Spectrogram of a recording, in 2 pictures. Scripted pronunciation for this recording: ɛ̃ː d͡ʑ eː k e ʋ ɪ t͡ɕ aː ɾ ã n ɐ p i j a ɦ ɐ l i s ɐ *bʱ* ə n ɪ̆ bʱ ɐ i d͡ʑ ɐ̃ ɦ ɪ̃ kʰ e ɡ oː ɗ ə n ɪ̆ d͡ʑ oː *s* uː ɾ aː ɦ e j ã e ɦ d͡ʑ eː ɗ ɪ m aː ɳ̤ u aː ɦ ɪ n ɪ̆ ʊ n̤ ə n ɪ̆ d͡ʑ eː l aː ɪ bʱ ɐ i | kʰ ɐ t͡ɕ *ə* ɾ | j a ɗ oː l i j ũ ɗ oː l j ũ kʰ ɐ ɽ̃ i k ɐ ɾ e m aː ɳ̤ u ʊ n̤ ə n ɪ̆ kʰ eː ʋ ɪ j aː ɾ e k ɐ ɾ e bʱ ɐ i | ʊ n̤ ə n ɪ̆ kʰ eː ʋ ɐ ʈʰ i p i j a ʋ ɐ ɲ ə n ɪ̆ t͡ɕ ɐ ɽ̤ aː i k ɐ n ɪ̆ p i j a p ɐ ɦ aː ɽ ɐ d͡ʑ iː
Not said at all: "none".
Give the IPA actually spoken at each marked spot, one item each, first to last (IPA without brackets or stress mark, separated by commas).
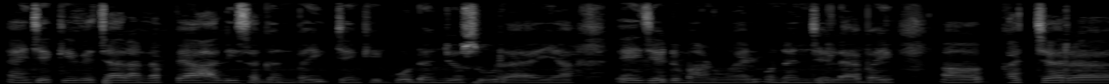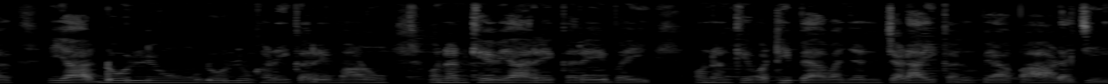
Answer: ɡʱ, s, ə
